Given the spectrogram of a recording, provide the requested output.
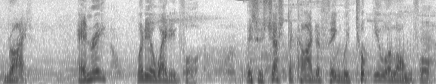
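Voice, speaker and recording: Haughty, creaky-voiced medieval lord. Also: male voice, medium pitch, big pitch swings, moderate pace, music in the background. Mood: dry, commanding. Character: haughty medieval lord leading his men. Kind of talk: video game cutscene acting.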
